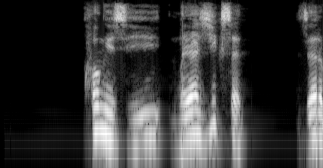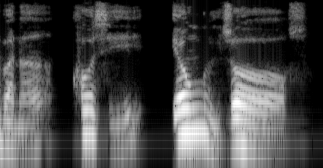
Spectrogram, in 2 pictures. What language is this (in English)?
Balti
